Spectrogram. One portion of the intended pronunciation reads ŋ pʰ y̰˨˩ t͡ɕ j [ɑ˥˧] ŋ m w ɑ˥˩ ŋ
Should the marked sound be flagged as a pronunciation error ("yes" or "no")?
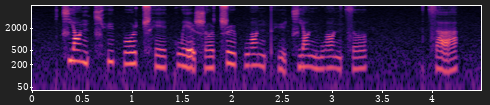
no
